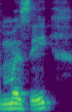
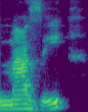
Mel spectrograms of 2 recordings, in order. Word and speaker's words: Mizzy: and even when I shortened my name to mizzy I still get people calling me Mazzy I don't know how that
